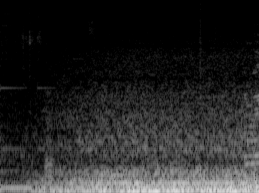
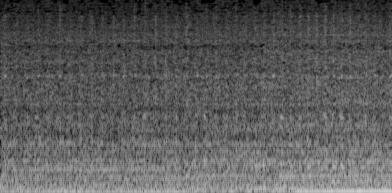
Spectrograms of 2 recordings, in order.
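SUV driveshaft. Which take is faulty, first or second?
second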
